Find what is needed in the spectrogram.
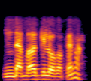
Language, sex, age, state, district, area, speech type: Sindhi, male, 18-30, Gujarat, Kutch, urban, conversation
